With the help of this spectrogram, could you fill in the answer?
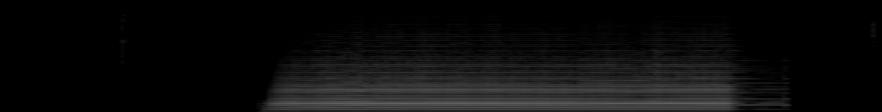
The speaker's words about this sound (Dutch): Het signaal voor de rust of een rustiger tempo klinkt zo.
